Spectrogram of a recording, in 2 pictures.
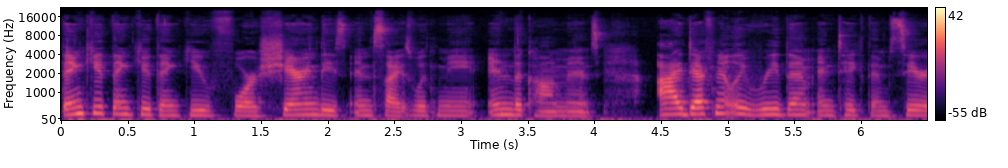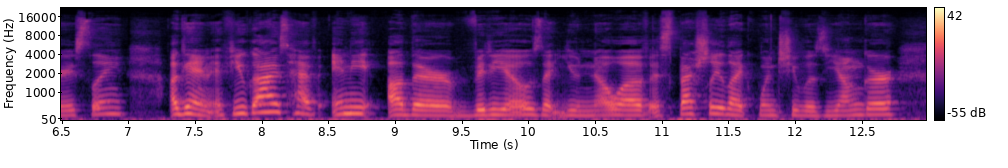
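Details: Adult woman speaking; normal speech.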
